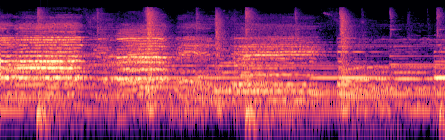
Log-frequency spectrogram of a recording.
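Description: Church choir of mixed men's and women's voices singing a gospel song, with a band of keyboard and guitars accompanying.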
